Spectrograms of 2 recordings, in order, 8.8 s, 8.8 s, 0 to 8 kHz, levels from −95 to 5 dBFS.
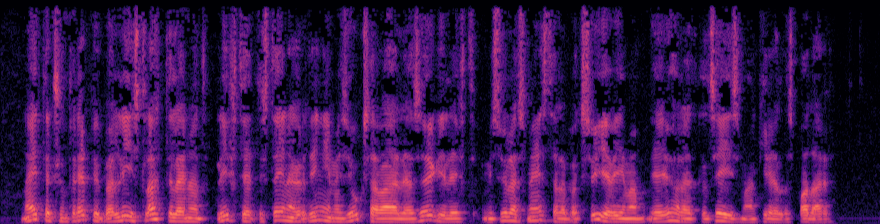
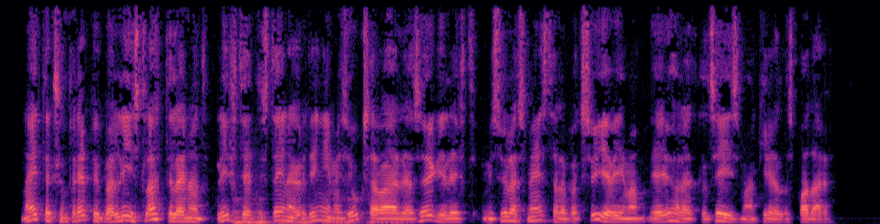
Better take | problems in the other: first | noise reduction (neural mask model DeepFilterNet 3)

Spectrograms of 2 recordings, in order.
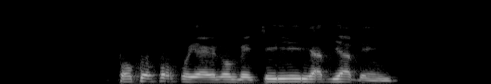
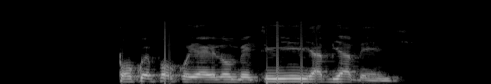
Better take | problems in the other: second | noise reduction (neural mask model DeepFilterNet 3)

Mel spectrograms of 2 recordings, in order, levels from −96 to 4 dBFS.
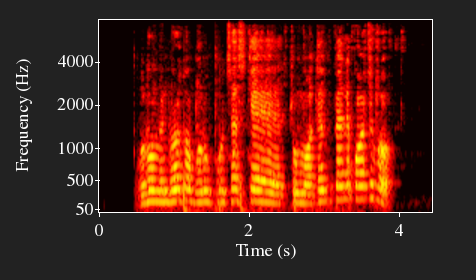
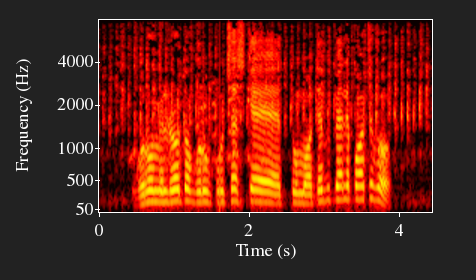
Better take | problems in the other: second | noise reduction (neural mask model DeepFilterNet 3)

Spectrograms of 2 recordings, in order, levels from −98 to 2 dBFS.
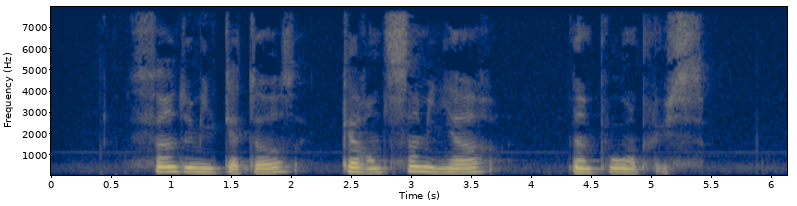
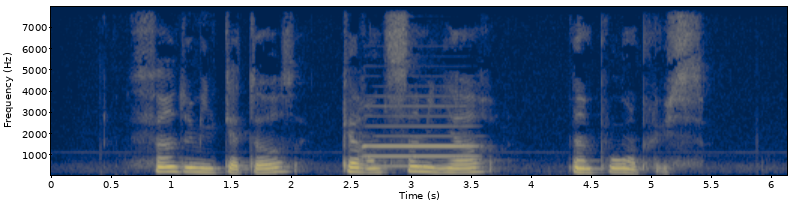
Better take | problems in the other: first | background sound (Wind instrument, woodwind instrument); 9 dB below the speech

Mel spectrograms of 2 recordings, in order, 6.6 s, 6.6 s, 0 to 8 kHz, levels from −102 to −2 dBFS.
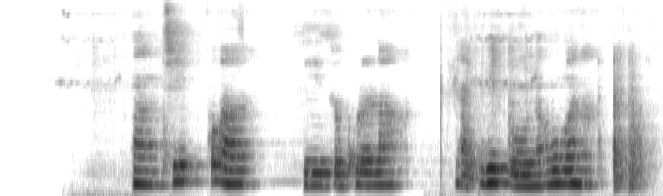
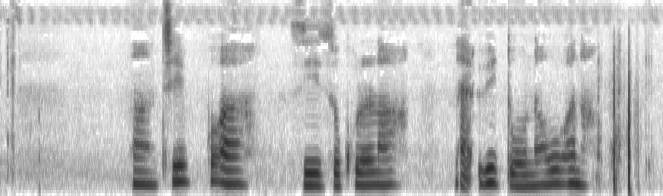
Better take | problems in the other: second | noise reduction (neural mask model DeepFilterNet 3)

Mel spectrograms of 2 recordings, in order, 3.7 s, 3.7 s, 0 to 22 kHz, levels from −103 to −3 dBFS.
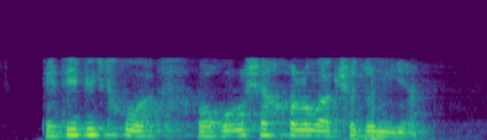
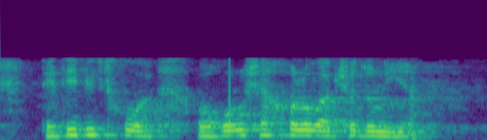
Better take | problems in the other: second | noise reduction (neural mask model DeepFilterNet 3)

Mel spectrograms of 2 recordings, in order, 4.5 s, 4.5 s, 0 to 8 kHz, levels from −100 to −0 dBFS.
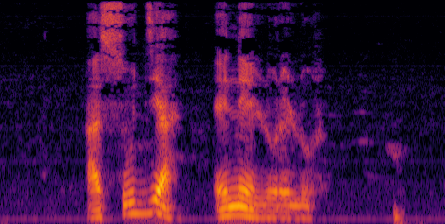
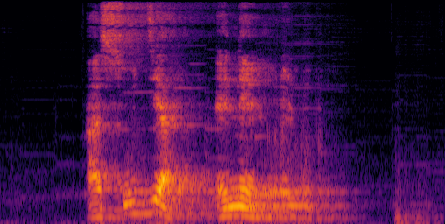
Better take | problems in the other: first | noise reduction (neural separator model SepFormer DNS4)

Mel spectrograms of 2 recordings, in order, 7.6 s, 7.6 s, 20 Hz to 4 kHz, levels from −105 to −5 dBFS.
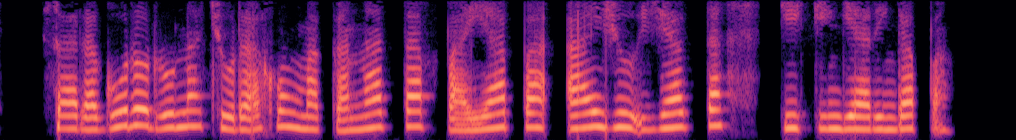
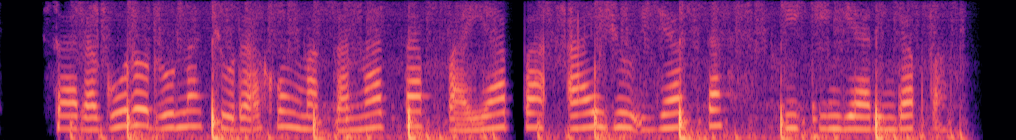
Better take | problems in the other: first | background sound (Writing); 2 dB below the speech

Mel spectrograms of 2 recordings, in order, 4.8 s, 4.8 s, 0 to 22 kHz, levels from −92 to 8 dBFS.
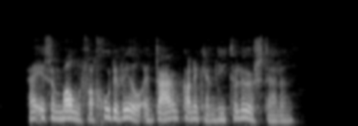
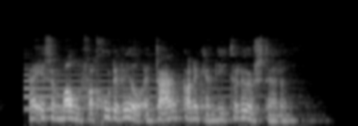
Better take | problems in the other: first | background sound (Keyboard (musical)); 19 dB below the speech // room echo; dies away in 0.5 s

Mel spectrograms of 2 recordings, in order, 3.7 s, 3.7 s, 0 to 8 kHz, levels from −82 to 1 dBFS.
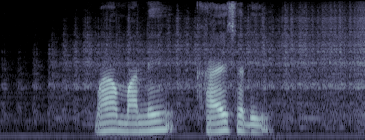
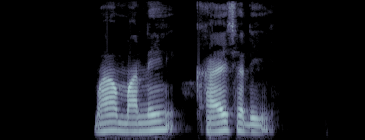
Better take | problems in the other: second | background sound (Coin (dropping)); 12 dB below the speech

